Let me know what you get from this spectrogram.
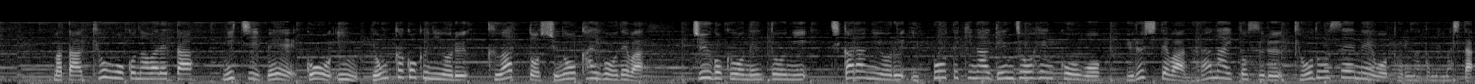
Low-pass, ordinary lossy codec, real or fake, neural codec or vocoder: none; none; real; none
